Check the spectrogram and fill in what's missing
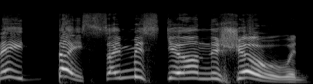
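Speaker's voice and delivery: high, drawn-out, comic put-on voice, pitched way up. Retelling talking in a truck while on hold: Andrew Dice Clay voice. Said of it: "talking like Dice".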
